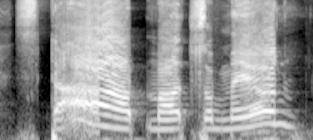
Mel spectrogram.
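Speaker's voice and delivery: high, loud cry of stop; cried out. Acted. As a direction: call after him, desperate. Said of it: "cried Grandpapa Soli".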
